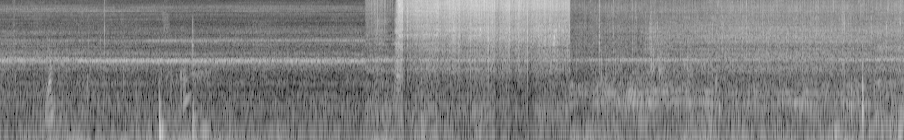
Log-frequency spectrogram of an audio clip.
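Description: Butter sizzling in a hot nonstick frying pan on a gas camp stove. The sizzle is loud and bright for about four seconds in the middle, starting and stopping abruptly, over a quieter steady hiss and a faint high steady tone.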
